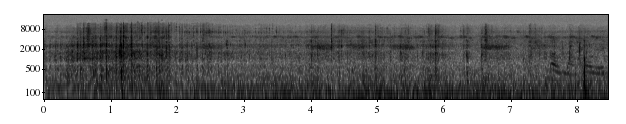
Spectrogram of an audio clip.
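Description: Near silence, with a few faint clicks in the first two seconds and scattered faint ticks after.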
